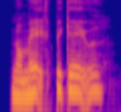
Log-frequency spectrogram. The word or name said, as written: normaltbegavet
